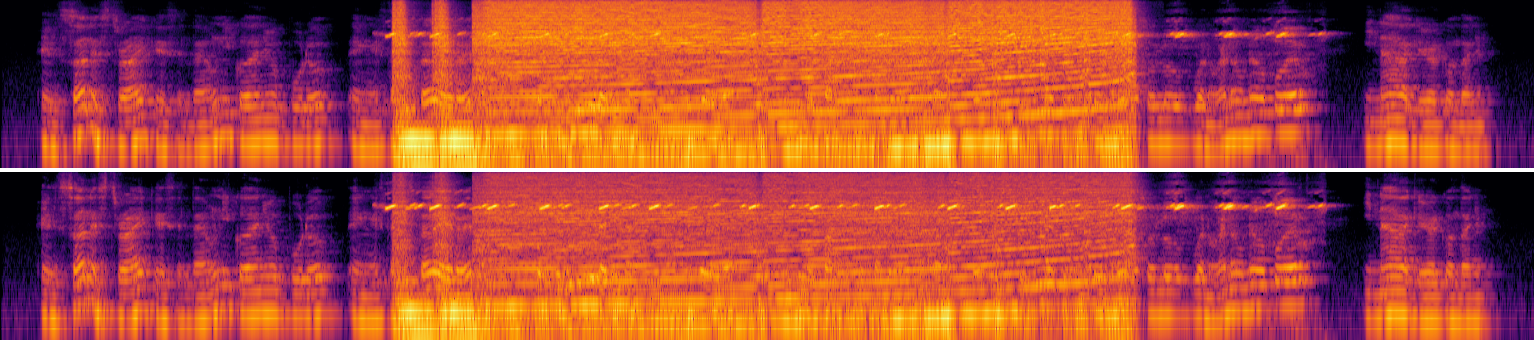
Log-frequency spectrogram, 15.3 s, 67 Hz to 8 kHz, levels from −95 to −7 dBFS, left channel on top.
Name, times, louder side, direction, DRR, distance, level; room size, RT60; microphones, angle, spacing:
voice 1, 0.4-4.8 5.3-13.1 13.6-14.8, equal, 85° right, 4 dB, 4.9 m, -31 dB
sound 1, 3.8-5.7 6.0-9.0 9.4-9.6 10.0-10.2 10.5-10.8 11.1-11.9 12.1-13.2, right 7 dB, 45° right, 0.8 m, -21 dB
sound 2, 3.9-11.4, left 7 dB, 75° left, 0.8 m, -19 dB
12.0 x 9.6 x 7.1 m, 0.41 s
head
